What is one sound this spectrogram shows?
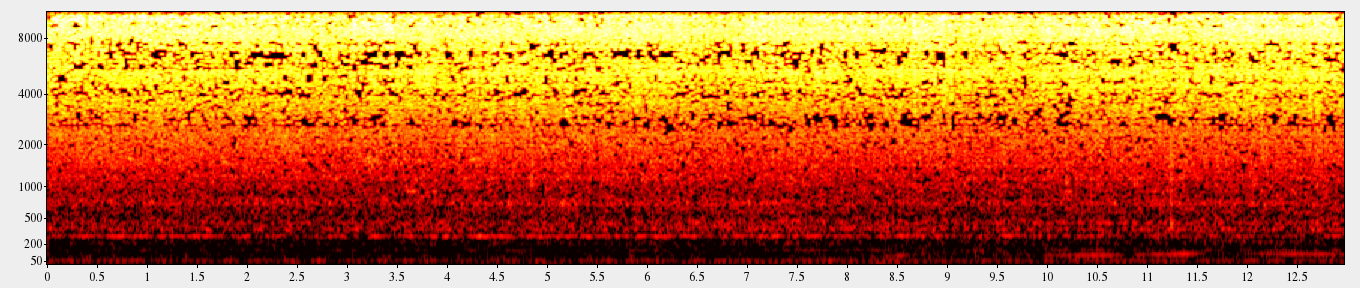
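Prawns sizzle steadily in hot oil.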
